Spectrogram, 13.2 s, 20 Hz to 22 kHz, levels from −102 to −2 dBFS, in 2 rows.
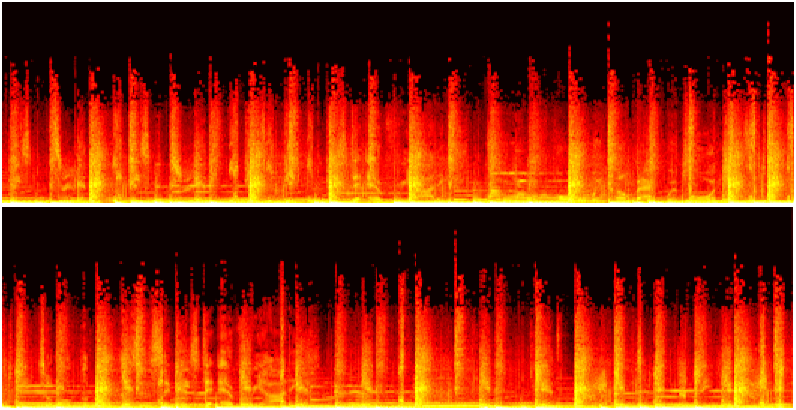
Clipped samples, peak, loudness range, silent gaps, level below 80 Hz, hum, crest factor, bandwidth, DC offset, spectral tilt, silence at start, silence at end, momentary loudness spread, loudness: under 0.1%; 0 dBFS; 1 LU; none; -18 dBFS; none; 14 dB; 11 kHz; under 0.1%; -6.5 dB/octave; 0 s; 0 s; 8 LU; -16 LUFS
